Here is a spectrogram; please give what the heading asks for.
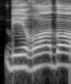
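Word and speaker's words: بِغَضَبٍ: বাজের বি, গন জবর গ, বি গ, দত জবর দ, বি গ দ। অনেকেই আমরা বি গা দা এরকম করে পড়ি, এরকম করে পড়ব না।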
